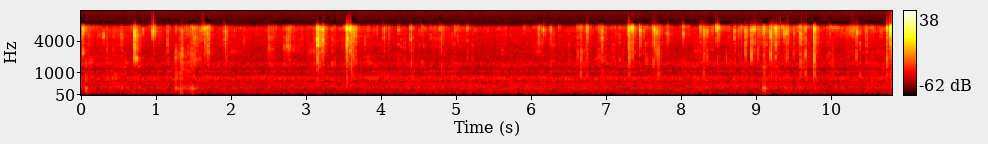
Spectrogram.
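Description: Soft, scattered mouth clicks and smacks of chewing and finger-licking close to the microphone, with the crinkle and snap of a small plastic sauce packet being handled and torn open with the teeth near the end.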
